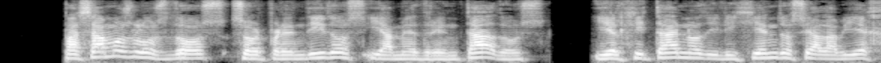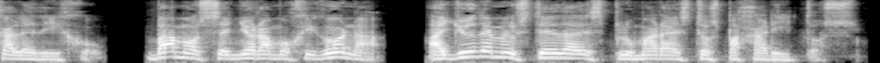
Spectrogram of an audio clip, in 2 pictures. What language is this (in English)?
Spanish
